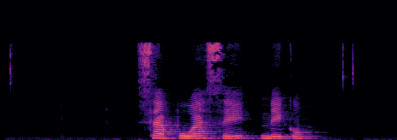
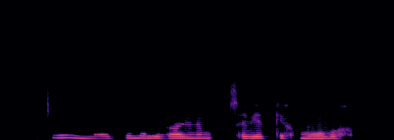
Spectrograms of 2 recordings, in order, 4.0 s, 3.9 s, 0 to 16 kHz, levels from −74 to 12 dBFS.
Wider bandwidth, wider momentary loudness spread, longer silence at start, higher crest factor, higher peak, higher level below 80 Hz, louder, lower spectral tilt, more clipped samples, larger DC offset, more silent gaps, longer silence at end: first, 11.5 kHz vs 6.4 kHz; about the same, 11 LU vs 10 LU; first, 1.4 s vs 0.55 s; about the same, 18 dB vs 18 dB; first, -2 dBFS vs -8 dBFS; first, -64 dBFS vs -72 dBFS; first, -18 LUFS vs -26 LUFS; second, -2.5 dB/octave vs -8.5 dB/octave; neither; neither; second, none vs 1.18-1.25 s, 2.14-2.29 s, 2.71-2.75 s; first, 0.8 s vs 0.4 s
